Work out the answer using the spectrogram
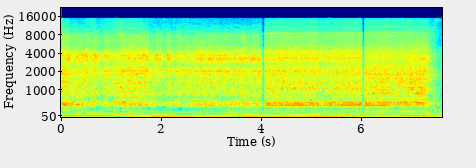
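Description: Magic Bullet personal blender motor running at full speed, grinding green onions, garlic, peppers and water into a wet green seasoning. It runs steadily with two very brief breaks about four and six seconds in, and stops near the end.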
